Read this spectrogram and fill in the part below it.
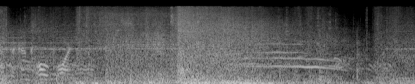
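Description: A rocket launcher fires with a loud whoosh.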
